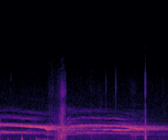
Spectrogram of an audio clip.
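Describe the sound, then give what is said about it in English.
A jaguar call: a single long, shrill, strained cry held steadily for a couple of seconds, dipping slightly in pitch midway, fairly loud, with no voices. “Yeah, that jaguar sound was a lot. They use it a lot in movies.”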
